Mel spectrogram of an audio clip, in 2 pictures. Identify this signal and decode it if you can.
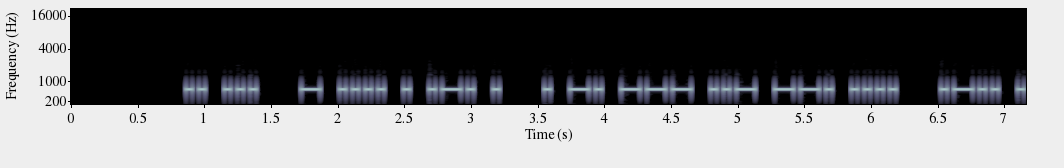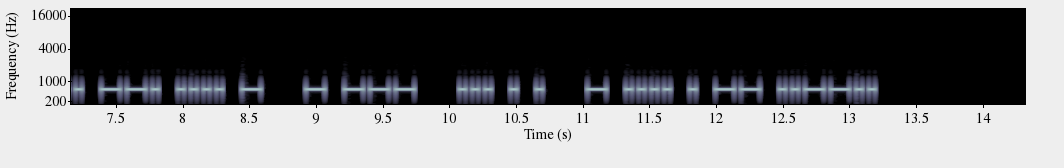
Morse code, heard as a keyed tone, about 25 wpm, 700 Hz. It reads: IS THERE ENOUGH LIGHT TO SEE THEM?
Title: Sentences from Top 1000 Words - Review Part 1 - 25wpm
